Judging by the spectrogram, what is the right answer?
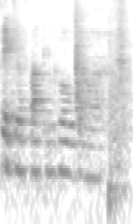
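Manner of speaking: low, quiet fatherly voice. Quoting Fitz's line to her in a recap: deep daddy voice imitating Fitz. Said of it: "with his deep daddy voice".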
